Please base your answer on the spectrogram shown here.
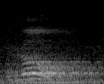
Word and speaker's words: rho: Rho, we have to pronounce this as like this, rho or HO, rho, and that is represented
